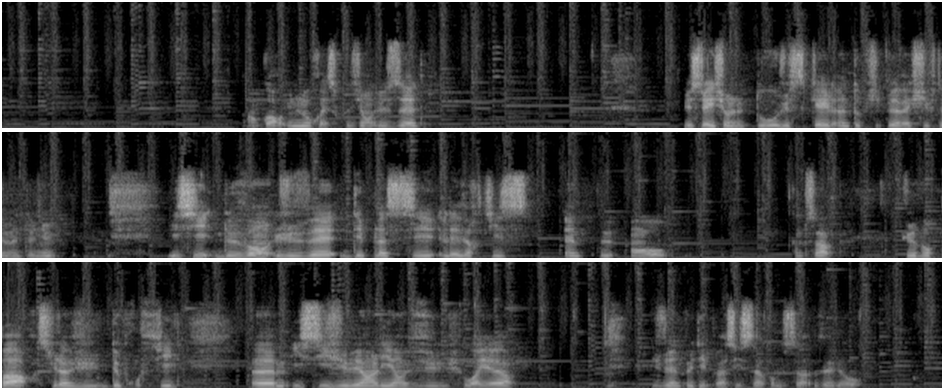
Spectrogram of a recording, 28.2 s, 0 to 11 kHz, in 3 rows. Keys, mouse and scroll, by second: 2.5 e, 6.3 a, 6.5 a, 7.5 s, 9.2-9.7 ctrl+scroll down 4, 9.7-11.2 middle drag, 11.2 right click, 12.4 click, 18.2 KP_3, 19.1-19.8 ctrl+scroll up 5, 19.8-20.2 shift+scroll down 2, 20.2-20.5 scroll up 1, 22.0 z, 23.4 right click, 23.7 b, 25.2 click, 27.5 z, 28.0-28.2 scroll down 3.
